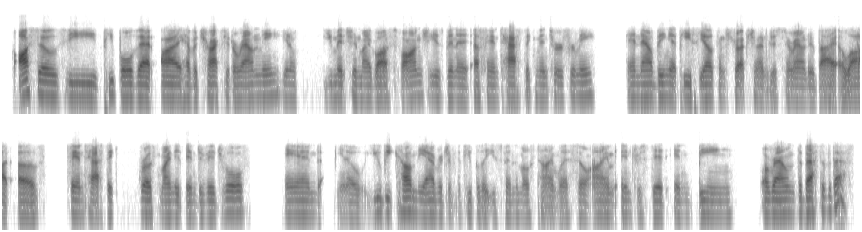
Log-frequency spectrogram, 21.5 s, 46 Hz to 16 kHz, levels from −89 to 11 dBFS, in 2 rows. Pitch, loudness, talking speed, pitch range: 110 Hz, -33 LUFS, 195 wpm, 105-115 Hz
